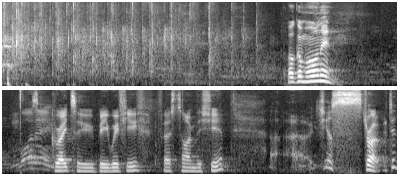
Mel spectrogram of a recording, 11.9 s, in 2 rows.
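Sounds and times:
church congregation applause welcoming a guest speaker: 0.0s - 4.1s
speech: 4.3s - 5.1s, 6.7s - 9.5s, 10.7s - 11.8s.

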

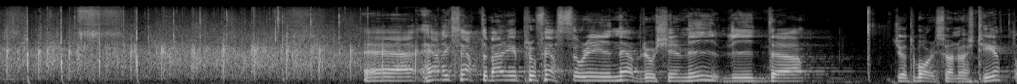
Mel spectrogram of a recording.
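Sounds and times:
audience applause: 0.0s - 4.6s
speech: 3.6s - 8.2s, 9.0s - 10.1s.

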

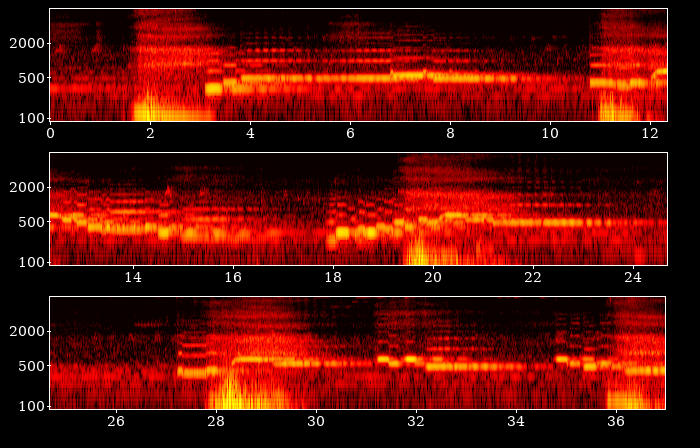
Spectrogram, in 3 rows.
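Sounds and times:
soft sustained melodic music bed: 0.0s - 36.9s
deep slow breathing in a morning breathing exercise: 0.2s - 3.7s, 11.0s - 12.6s, 19.3s - 21.6s, 27.8s - 30.3s, 35.8s - 36.9s.

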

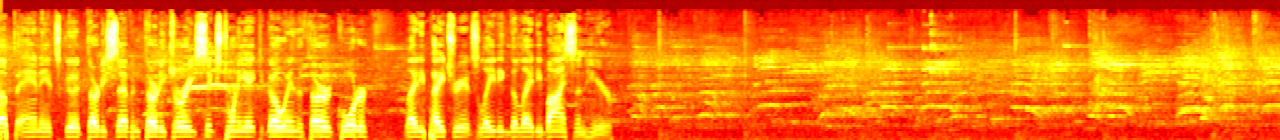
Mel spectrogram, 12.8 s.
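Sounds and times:
speech: 0.0s - 6.5s
crowd noise: 0.0s - 12.8s
basketball dribbled on the court during a women's game: 6.3s - 11.3s, 12.0s - 12.8s.

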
